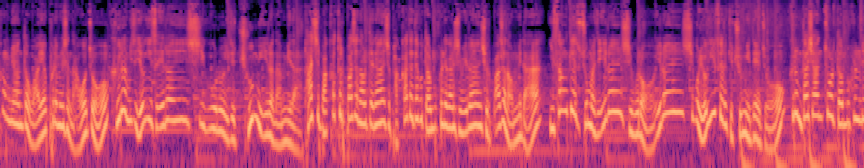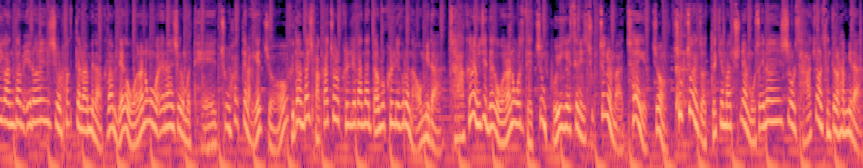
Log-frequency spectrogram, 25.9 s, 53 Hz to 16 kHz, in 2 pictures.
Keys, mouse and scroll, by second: 3.0 scroll up 1, 4.3 scroll up 2, 7.4 click, 7.5 click, 9.3 middle click, 9.5 scroll up 1, 10.7-11.0 scroll up 2, 11.4 scroll down 3, 11.6 scroll up 1, 13.0 click, 13.2 click, 13.9-14.5 scroll up 3, 14.9 middle click, 15.4 middle click, 15.8 scroll down 1, 16.0 middle click, 19.3 click, 19.4 click, 19.4 right click, 20.0 right click, 20.2 a, 20.6 right click.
